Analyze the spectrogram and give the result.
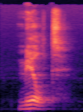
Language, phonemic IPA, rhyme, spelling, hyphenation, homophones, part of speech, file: Dutch, /mɪlt/, -ɪlt, milt, milt, mild / Milt, noun, Nl-milt.ogg
- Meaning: spleen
